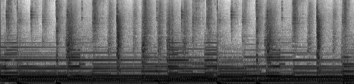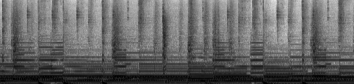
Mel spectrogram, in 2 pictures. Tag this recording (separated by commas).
Music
